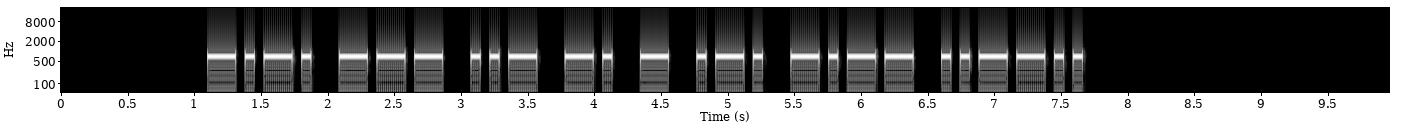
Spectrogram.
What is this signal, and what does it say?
Morse code, heard as a keyed tone, about 17 wpm, 700 Hz. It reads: COUNTRY?
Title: 4x Word-Spacing - Sentences from Top 300 Words - 17wpm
